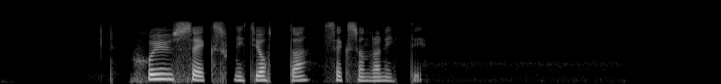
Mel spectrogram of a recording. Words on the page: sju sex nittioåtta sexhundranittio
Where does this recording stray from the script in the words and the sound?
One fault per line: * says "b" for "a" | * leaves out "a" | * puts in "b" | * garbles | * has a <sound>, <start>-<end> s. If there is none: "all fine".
all fine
